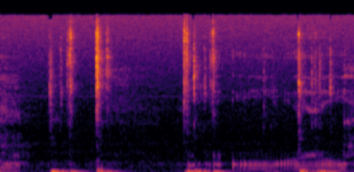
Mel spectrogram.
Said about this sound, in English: I went ahead and typed it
